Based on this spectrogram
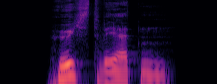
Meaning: dative plural of Höchstwert
- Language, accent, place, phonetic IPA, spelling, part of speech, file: German, Germany, Berlin, [ˈhøːçstˌveːɐ̯tn̩], Höchstwerten, noun, De-Höchstwerten.ogg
